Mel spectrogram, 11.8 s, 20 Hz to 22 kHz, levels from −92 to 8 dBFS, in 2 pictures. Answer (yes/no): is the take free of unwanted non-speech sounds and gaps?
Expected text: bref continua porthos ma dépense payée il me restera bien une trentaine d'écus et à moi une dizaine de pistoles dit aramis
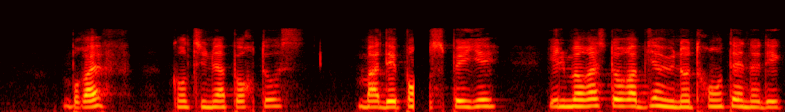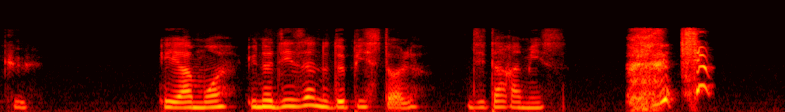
no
